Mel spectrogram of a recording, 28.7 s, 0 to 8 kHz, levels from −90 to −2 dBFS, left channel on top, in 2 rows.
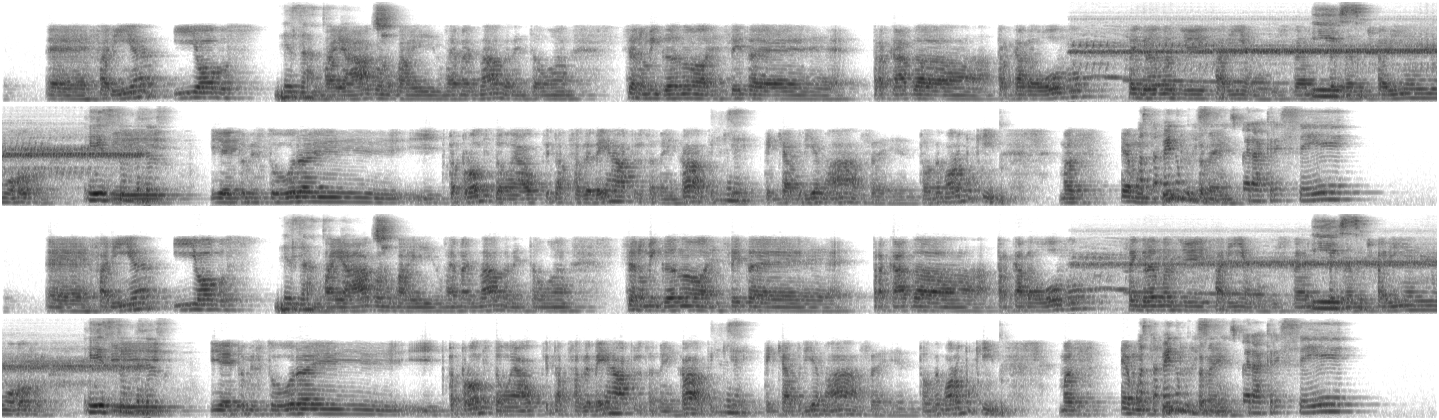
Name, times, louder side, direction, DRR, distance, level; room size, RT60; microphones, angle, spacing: voice 1, 0.4-2.5 2.9-8.4 8.7-10.8 11.2-15.2 15.4-15.9 16.4-18.7 18.9-25.3 25.5-26.7, equal, 50° right, -2 dB, 2.7 m, -28 dB
voice 2, 2.7-3.1 3.7-3.9 13.0-13.6 15.2-15.9 21.5-21.7 26.0-27.7, right 1 dB, 5° right, 3 dB, 0.4 m, -27 dB
sound 1, 10.6-15.8, left 5 dB, 80° left, 1.8 m, -32 dB
sound 2, 10.6-16.2, equal, 40° left, 2.5 m, -42 dB
8.5 x 5.7 x 2.4 m, 0.65 s
head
